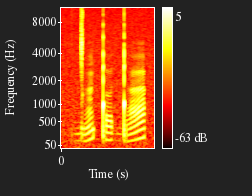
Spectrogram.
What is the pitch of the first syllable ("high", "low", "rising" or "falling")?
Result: rising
